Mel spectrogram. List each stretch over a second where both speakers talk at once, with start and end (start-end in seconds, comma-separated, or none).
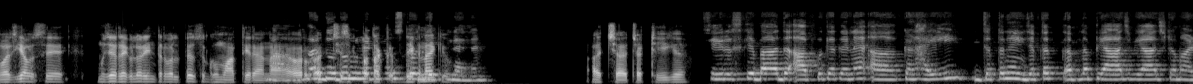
2.7-4.5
